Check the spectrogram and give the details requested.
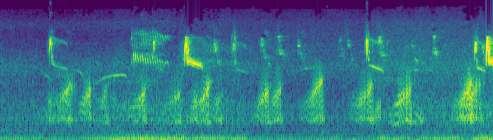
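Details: Bearded reedlings living in reeds, giving their recognizable ping calls: short, high, metallic notes scattered irregularly over a few seconds, some doubled, over a low steady hum and faint background rustle.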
